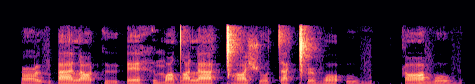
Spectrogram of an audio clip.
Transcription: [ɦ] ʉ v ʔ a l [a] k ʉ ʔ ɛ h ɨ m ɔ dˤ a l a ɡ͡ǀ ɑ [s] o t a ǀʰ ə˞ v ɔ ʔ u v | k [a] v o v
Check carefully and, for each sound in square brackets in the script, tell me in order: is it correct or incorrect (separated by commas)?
incorrect, incorrect, incorrect, incorrect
